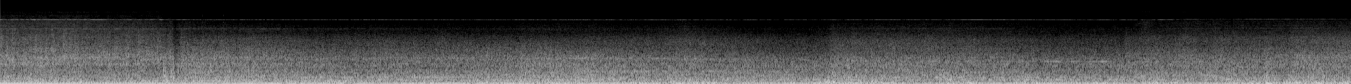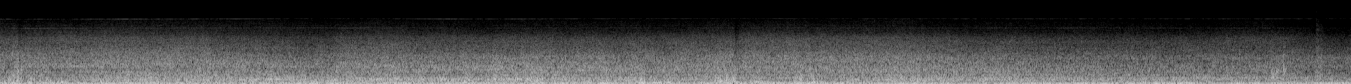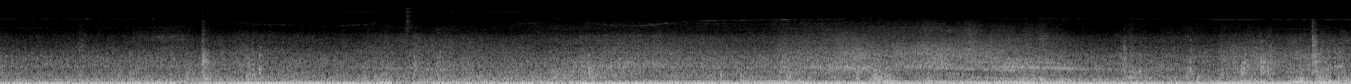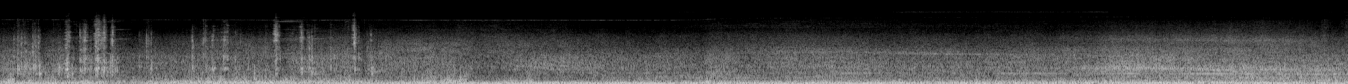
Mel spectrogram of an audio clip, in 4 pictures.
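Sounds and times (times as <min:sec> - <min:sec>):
tow chains clanking and rattling: 0:39.4 - 0:44.4.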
